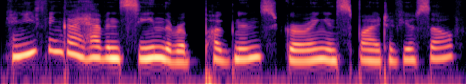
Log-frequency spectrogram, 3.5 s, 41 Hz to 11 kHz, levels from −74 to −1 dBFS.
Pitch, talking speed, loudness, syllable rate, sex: 235 Hz, 225 wpm, -15 LUFS, 5.8 syllables/s, female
